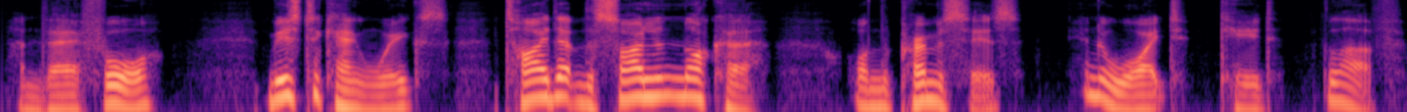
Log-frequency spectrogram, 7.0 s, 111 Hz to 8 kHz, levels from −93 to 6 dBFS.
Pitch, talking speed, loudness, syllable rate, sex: 145 Hz, 145 wpm, -19 LUFS, 5.2 syllables/s, male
